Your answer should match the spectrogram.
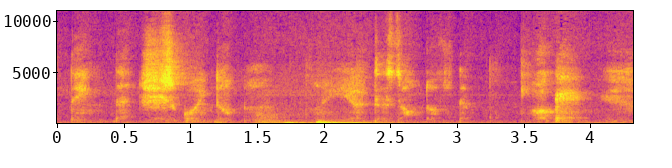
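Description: A boy whispering quietly in short broken phrases, counting under his breath for hide-and-seek.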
